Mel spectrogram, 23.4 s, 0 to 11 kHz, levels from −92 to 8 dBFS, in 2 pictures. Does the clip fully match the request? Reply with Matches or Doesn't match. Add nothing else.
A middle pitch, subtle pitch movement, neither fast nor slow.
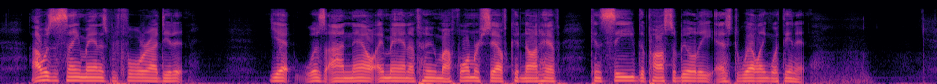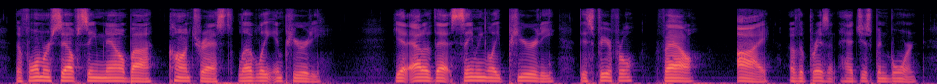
Doesn't match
